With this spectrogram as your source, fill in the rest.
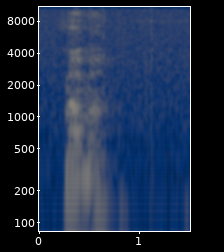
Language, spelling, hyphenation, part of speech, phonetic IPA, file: Georgian, მამა, მა‧მა, noun, [mämä], Ka-მამა.ogg
- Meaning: father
